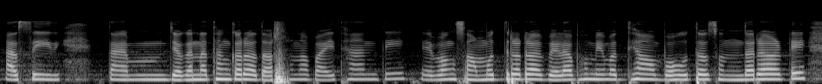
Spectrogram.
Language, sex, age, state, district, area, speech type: Odia, female, 18-30, Odisha, Dhenkanal, rural, spontaneous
